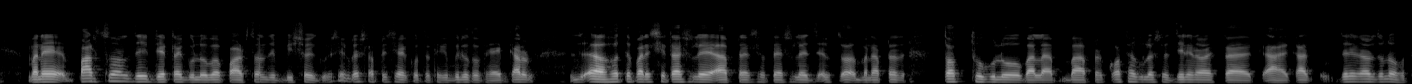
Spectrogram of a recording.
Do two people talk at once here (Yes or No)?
No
